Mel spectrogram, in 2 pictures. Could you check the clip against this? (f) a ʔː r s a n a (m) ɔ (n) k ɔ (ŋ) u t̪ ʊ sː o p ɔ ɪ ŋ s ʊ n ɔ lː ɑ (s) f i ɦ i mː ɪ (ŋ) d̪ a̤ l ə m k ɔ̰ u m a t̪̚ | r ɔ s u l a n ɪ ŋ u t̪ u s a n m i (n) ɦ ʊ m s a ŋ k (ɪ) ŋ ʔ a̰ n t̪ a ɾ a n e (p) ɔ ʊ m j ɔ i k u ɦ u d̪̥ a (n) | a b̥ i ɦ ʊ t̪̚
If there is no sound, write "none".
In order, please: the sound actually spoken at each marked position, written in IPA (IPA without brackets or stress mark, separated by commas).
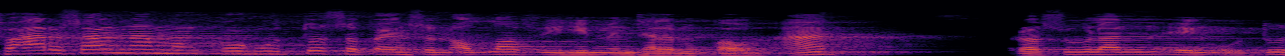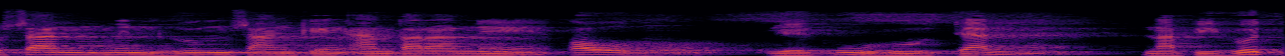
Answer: f, m, ŋ, ŋ, h, n, n, ɪ, k, nː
